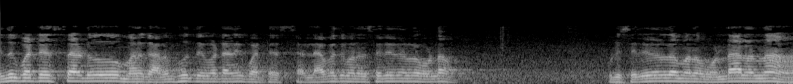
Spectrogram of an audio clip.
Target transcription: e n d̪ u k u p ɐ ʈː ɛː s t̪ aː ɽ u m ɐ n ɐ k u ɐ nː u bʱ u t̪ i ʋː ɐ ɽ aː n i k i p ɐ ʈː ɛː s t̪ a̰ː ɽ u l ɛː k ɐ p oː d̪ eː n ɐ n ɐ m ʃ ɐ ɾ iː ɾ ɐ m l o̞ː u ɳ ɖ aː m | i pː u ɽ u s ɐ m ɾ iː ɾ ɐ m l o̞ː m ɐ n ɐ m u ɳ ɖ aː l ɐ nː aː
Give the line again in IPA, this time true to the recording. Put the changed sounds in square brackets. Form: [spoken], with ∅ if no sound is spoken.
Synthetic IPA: e n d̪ u k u p ɐ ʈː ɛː s t̪ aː ɽ u m ɐ n ɐ k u ɐ [n] u bʱ u t̪ i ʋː ɐ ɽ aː n i k i p ɐ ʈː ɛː s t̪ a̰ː ɽ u l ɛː k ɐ p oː [t̪] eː [m] ɐ n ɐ m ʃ ɐ ɾ iː ɾ ɐ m l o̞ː u ɳ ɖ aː m | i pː u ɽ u [ʃ] ɐ [∅] ɾ iː ɾ ɐ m l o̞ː m ɐ n ɐ m u ɳ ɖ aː l ɐ nː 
